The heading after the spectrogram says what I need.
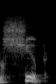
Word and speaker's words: Schoop: either Oh actually yeah I do it's Jonathan Schoop oh yeah you sure yeah there it is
